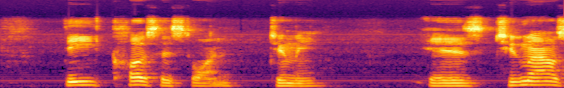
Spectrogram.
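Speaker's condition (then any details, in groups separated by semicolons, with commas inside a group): Neurological disease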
